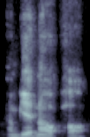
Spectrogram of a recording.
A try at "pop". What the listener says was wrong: in case people misunderstand you saying POP. Because right now, to me, it sounds like you're saying POT.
